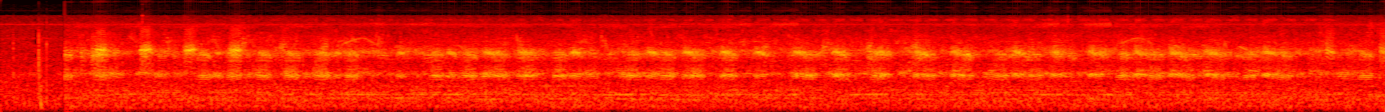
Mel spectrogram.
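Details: Early-year rain with frogs: a thick, unbroken chorus of fast trilling croaks, layered callers overlapping in pulsed bursts, a faint lower note threading beneath, steady throughout.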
